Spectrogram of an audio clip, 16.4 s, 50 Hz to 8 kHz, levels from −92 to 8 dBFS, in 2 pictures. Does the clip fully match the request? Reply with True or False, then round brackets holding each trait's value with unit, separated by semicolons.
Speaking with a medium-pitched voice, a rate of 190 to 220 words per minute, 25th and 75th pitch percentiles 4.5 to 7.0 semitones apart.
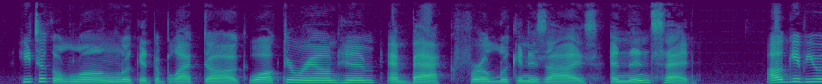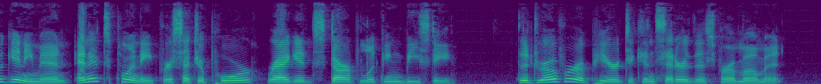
True (170 Hz; 195 wpm; 4.9 semitones)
